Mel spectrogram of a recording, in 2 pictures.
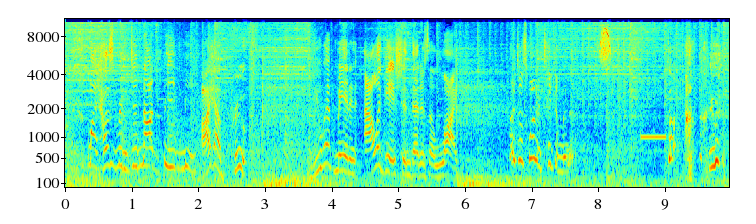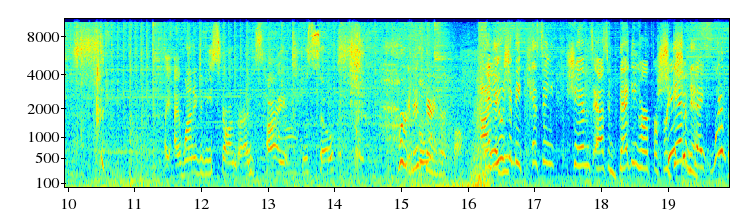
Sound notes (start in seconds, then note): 8.9 sobbing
